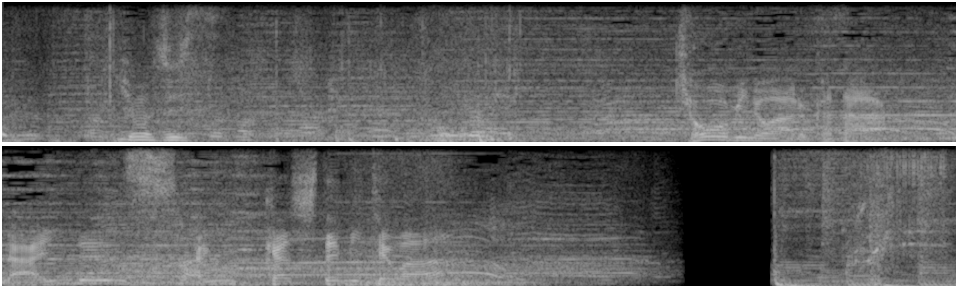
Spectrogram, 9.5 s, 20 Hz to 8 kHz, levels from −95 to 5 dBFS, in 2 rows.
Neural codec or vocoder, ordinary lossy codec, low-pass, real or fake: none; none; none; real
